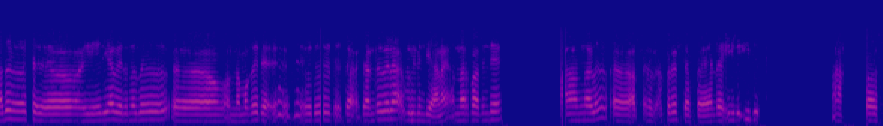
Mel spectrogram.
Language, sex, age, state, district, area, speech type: Malayalam, male, 45-60, Kerala, Kottayam, rural, conversation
